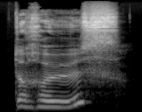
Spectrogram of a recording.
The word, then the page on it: de Rues: Bas Rhin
